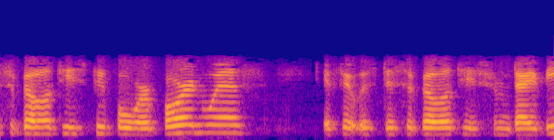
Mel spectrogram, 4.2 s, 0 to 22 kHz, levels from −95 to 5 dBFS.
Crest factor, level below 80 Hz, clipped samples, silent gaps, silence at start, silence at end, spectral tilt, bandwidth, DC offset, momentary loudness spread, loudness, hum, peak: 18 dB; -66 dBFS; under 0.1%; none; 0 s; 0 s; -9.5 dB/octave; 4.4 kHz; under 0.1%; 8 LU; -17 LUFS; none; 0 dBFS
